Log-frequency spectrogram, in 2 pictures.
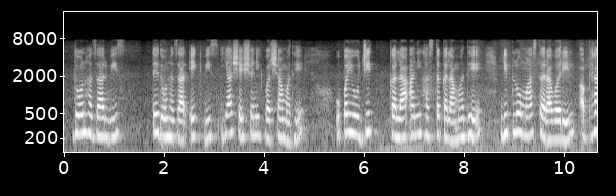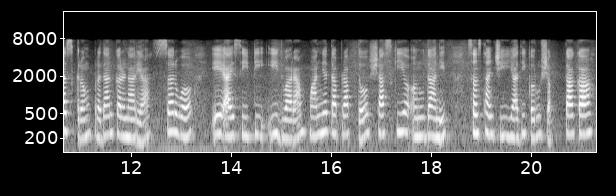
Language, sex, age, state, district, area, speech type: Marathi, female, 45-60, Maharashtra, Akola, urban, read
